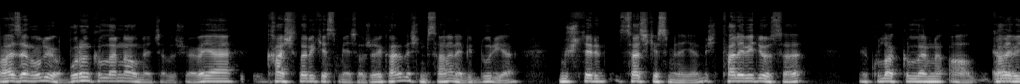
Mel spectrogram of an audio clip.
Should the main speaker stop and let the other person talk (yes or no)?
no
